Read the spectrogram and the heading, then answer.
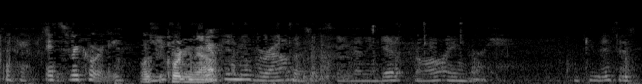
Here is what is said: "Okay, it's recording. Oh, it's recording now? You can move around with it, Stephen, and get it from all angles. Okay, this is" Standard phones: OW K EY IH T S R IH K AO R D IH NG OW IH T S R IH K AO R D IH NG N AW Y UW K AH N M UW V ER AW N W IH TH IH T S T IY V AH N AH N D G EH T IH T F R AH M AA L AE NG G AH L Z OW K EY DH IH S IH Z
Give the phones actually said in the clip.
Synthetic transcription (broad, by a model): OW K EY IH T S R IH K AO R D IH NG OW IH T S R IH K AO R D IH NG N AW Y K AH N M UW V ER AW N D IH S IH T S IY AH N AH N G EH T IH T F R AH M AA L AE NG G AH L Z OW K EY DH IH S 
